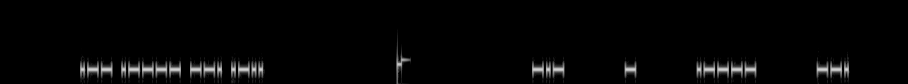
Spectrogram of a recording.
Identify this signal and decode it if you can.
Morse code, heard as a keyed tone, about 36 wpm, spaced as for 18 wpm, 700 Hz. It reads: W1GL KT1G
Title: USA Call Signs - 4 Characters - 6x Character Spacing - 35wpm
